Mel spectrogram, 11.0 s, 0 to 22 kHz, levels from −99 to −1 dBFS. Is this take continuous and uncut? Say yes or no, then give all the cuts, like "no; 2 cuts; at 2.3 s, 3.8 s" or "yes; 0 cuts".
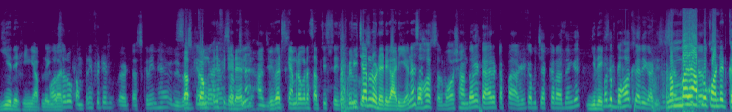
yes; 0 cuts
